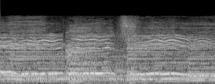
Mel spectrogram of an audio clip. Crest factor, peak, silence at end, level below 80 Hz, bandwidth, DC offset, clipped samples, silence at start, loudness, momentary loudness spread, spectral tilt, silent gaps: 10 dB; -2 dBFS; 0 s; -38 dBFS; 10.5 kHz; under 0.1%; under 0.1%; 0 s; -12 LUFS; 2 LU; -3.5 dB/octave; none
